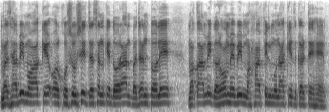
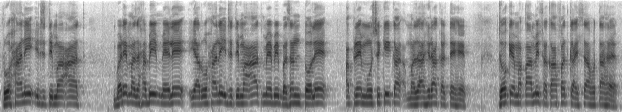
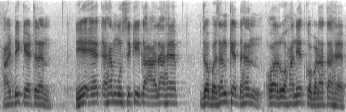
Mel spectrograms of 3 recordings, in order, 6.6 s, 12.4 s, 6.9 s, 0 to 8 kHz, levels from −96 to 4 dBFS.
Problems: constant background noise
